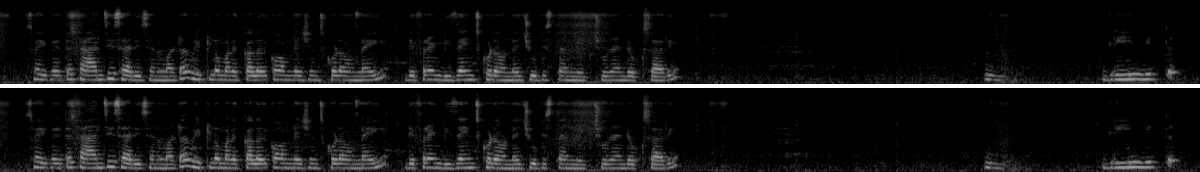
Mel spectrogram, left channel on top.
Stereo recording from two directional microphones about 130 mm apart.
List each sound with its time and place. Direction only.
0.3 s a woman's voice: 40° right (ahead or behind)
11.0 s speech: 15° left (ahead or behind)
